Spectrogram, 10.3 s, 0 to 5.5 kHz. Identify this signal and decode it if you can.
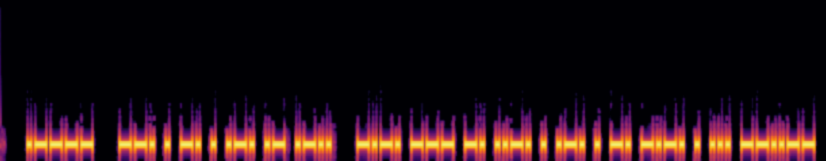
Morse code, heard as a keyed tone, about 25 wpm, 600 Hz. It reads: 1 GENERAL CONFERENCES,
